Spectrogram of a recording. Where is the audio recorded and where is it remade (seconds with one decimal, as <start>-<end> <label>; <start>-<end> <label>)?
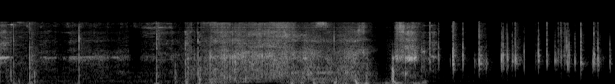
0.0-1.8 recorded; 1.8-4.2 remade; 4.2-6.2 recorded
